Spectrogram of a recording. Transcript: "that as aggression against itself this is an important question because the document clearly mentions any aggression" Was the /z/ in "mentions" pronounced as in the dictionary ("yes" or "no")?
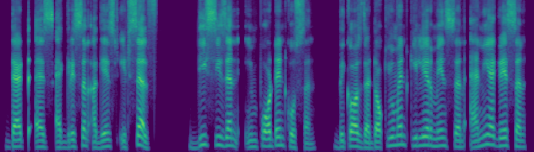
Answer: no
